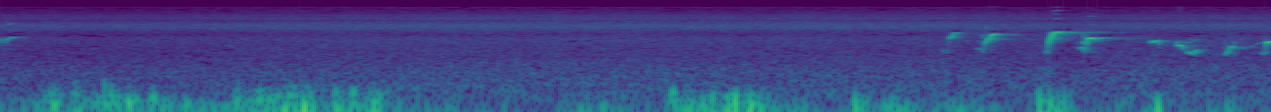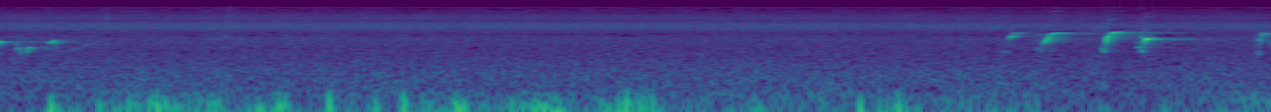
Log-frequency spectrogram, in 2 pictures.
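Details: A bulbul from southern Thailand, a recording meant to excite birds for trapping, gives a short phrase of bright, slightly descending chirps, then a pause and a briefer repeat, with faint low background noise.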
